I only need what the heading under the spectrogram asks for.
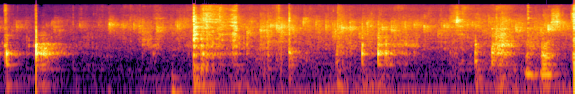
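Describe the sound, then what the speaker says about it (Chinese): Bacon fries in a pan with a soft continuous sizzle, while sharp knocks and clatter from nearby kitchen prep for a roast turkey stuffing punctuate it at close range. "bacon让它煎着"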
